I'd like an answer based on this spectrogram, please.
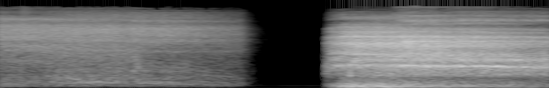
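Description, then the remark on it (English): A group draws a long, airy breath in, holds for a brief silent moment, then lets it out in a louder, fuller, whooshing exhale like a collective sigh. No talking. “So this week, I'd like to start out if all of us could just take a nice, long breath.”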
